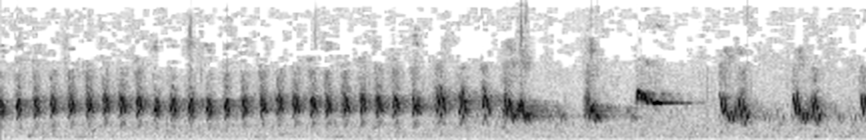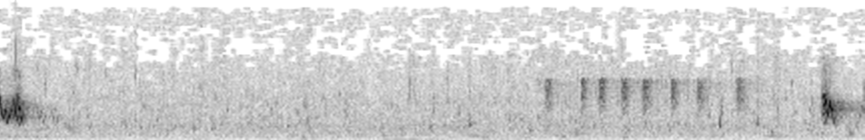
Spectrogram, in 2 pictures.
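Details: Eurasian tree sparrow lure call: a quick run of chirps, then several separate, louder slurred chirps, followed by quiet with faint high ticking and a final chirp.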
